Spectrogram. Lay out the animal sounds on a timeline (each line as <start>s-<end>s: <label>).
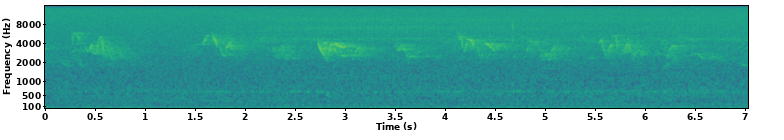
0.0s-7.0s: Blue-headed Vireo (Vireo solitarius)
0.0s-7.0s: Red-eyed Vireo (Vireo olivaceus)
1.9s-7.0s: Red Squirrel (Tamiasciurus hudsonicus)
6.0s-7.0s: Rose-breasted Grosbeak (Pheucticus ludovicianus)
